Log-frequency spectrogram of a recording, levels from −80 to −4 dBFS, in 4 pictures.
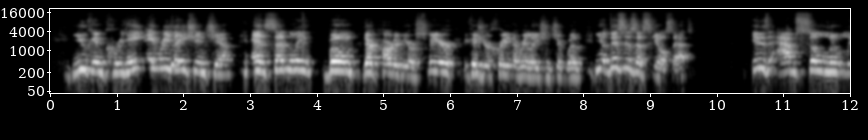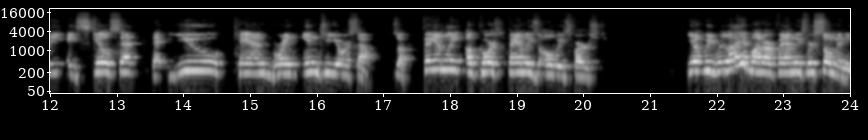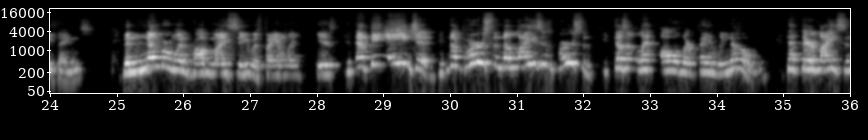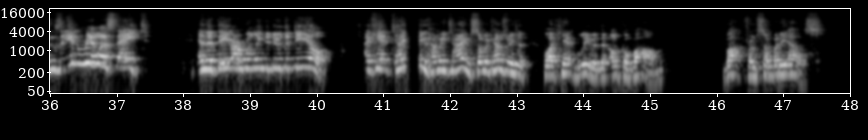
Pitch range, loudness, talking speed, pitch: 190-250 Hz, -23 LUFS, 150 wpm, 210 Hz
